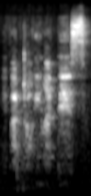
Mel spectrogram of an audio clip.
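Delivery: hushed, voiceless whisper. Shown as a demonstration. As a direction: whisper it softly. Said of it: "when we whisper".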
